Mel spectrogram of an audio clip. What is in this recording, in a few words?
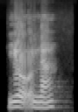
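Maya, male; PALABRAS CON DISTINTAS FUNCIONES; INALI; MayaYuc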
